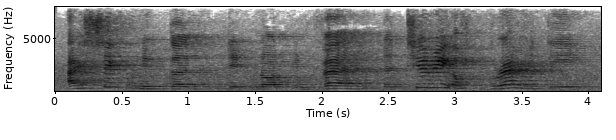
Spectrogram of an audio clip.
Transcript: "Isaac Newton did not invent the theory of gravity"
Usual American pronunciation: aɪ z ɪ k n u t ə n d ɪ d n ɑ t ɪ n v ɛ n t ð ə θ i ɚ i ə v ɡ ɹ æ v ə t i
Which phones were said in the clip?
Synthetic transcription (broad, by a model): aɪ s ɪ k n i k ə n d ɪ d n ɑ t ɪ n v ɛ n t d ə t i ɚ i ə f ɡ ɹ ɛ v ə t i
